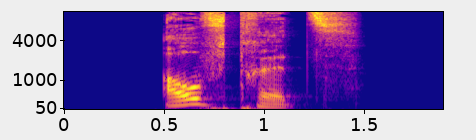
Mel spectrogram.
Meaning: genitive singular of Auftritt
- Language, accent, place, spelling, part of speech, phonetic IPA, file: German, Germany, Berlin, Auftritts, noun, [ˈaʊ̯fˌtʁɪt͡s], De-Auftritts.ogg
